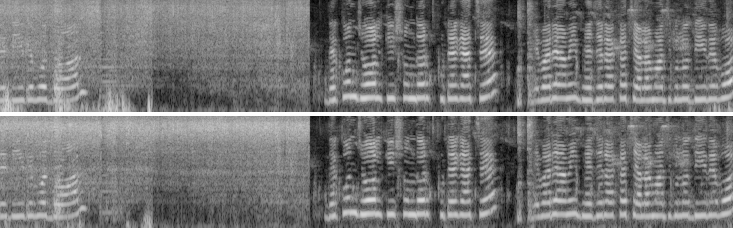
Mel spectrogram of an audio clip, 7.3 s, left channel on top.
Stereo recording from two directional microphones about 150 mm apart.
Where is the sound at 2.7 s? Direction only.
50° left (ahead or behind).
